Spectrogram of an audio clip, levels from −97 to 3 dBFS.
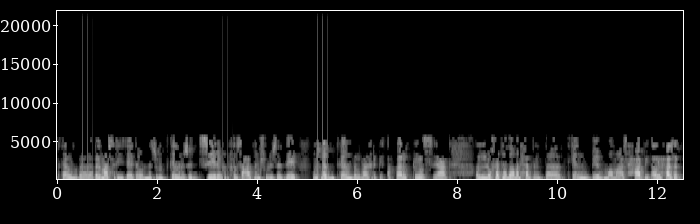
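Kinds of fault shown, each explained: MP3 compression: The speech sounds watery and swirly throughout, with smeared consonant onsets, a metallic edge on s sounds, and nothing above 5.6 kHz. This is likely heavy MP3 encoding at a very low bitrate, around 16 kbps. Short of bits, the encoder cuts the treble at a fixed point and drops weaker frequency lines, which flicker on and off from frame to frame.
chunks out of order: Three brief jumbled moments, at 0.5 to 0.7 s, 3.3 to 3.5 s and 5.2 to 5.4 s. In each, a 100 ms piece of audio plays one slot late, after the piece that should follow it. No sound is lost, but the order inside each 0.2 s span is swapped, leaving abrupt seams.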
